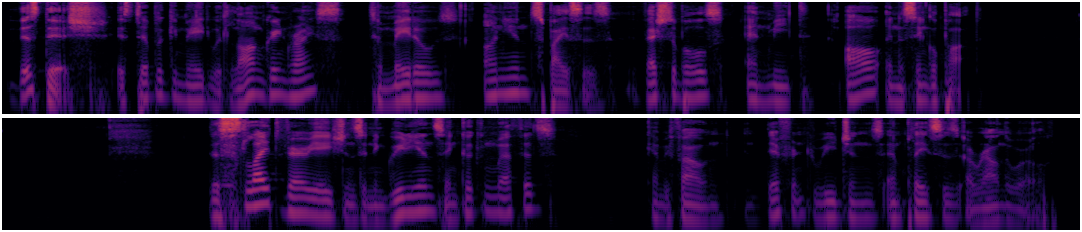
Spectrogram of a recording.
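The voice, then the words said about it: Sexy announcer voice. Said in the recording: “my announcer voice ... Your sexy voice”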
